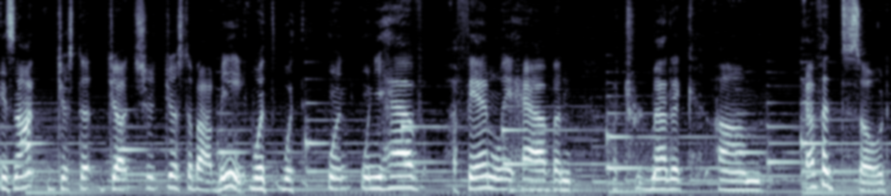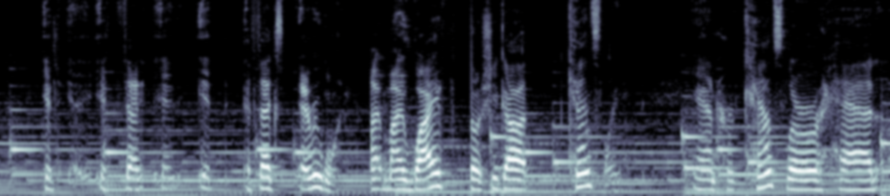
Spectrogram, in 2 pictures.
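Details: Adult male survivor of two strokes six days apart, who afterwards could speak only five words; he had treatment with brain stimulation in an aphasia study and reports improved speech; aphasia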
